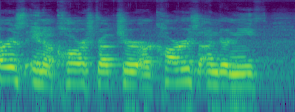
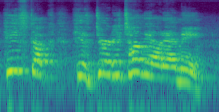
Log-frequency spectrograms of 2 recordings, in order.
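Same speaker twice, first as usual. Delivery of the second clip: put-on upset child; 7 semitones higher than usual. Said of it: "tried to tell the mom".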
